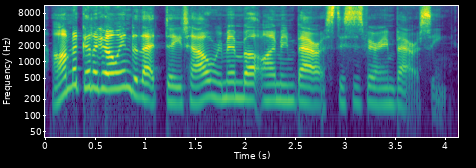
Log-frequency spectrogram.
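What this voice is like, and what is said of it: Slight put-on American accent. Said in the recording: “there was a slight hint of an American accent there”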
